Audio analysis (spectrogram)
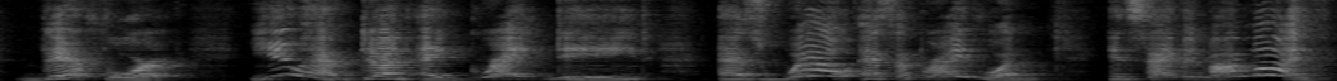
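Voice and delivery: high squeaky queenly thanks; a little queen praising her rescuer; mouse queen. A narrator's reading. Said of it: "added the queen".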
